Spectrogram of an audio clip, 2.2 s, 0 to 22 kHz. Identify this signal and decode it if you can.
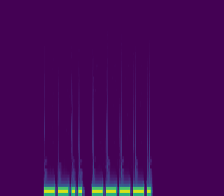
Morse code, heard as a keyed tone, about 36 wpm, 700 Hz. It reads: Z 9
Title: Single-Letter Single-Number 35wpm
